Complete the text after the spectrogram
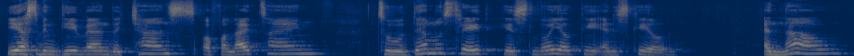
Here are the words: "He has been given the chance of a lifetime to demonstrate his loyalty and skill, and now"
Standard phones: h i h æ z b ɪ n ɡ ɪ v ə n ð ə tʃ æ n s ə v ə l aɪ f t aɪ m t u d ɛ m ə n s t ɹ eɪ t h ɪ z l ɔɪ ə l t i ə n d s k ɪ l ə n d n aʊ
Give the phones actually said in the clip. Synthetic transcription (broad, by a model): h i h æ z b ɪ n ɡ ɪ v ə n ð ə tʃ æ n s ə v ə l aɪ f t aɪ m t u d ɛ m ə n s t ɹ eɪ t h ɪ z l ɔɪ ə l t i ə n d s k ɪ l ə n n aʊ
